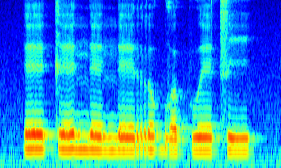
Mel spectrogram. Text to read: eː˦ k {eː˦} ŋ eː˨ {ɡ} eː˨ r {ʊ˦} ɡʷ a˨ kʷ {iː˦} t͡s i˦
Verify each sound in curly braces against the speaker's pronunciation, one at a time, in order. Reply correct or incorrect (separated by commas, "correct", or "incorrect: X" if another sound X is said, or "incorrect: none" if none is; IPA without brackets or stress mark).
correct, incorrect: ŋ, correct, incorrect: eː˦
